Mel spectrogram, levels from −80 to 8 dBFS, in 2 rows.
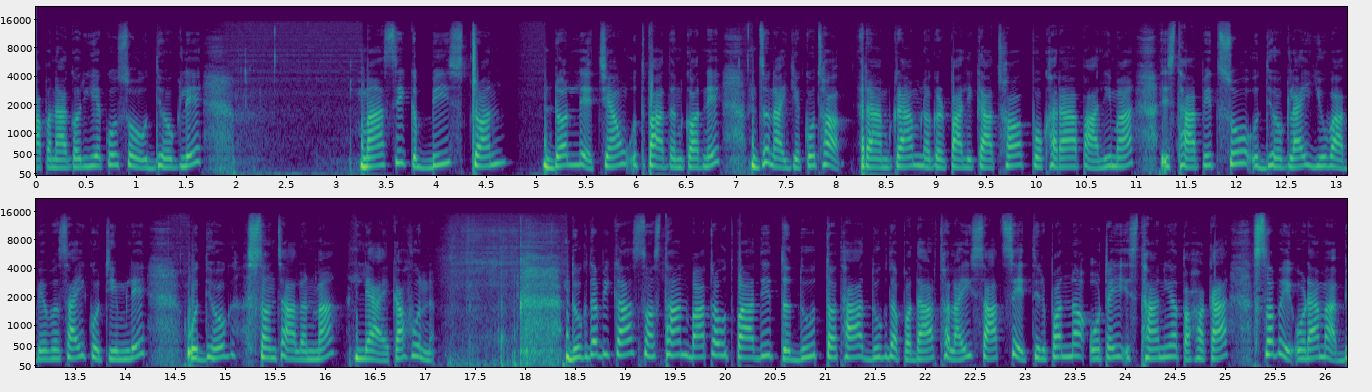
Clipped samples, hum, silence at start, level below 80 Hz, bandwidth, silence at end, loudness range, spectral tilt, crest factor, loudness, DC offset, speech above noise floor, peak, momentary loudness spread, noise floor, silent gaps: under 0.1%; none; 0 s; -50 dBFS; 15.5 kHz; 0 s; 2 LU; -4.5 dB/octave; 16 dB; -20 LUFS; under 0.1%; 27 dB; -4 dBFS; 5 LU; -48 dBFS; none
